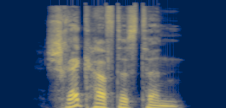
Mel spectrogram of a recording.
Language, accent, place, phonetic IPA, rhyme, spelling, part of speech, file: German, Germany, Berlin, [ˈʃʁɛkhaftəstn̩], -ɛkhaftəstn̩, schreckhaftesten, adjective, De-schreckhaftesten.ogg
- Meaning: 1. superlative degree of schreckhaft 2. inflection of schreckhaft: strong genitive masculine/neuter singular superlative degree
